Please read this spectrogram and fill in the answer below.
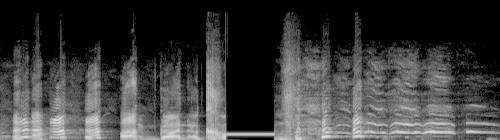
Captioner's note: laughs; beep; everyone laughs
